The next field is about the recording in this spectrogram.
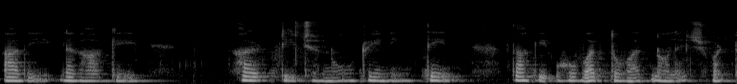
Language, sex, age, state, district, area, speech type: Punjabi, female, 45-60, Punjab, Jalandhar, urban, spontaneous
